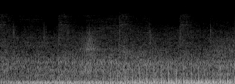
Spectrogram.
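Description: KTM parallel-twin motorcycle engine idling steadily at a standstill.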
